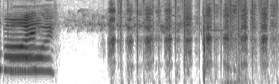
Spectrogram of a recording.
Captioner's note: panting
